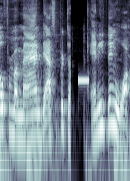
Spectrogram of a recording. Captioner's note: beep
